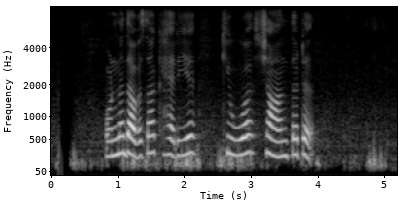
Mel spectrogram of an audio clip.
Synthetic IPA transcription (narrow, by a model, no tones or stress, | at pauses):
onːəd̪aʋəsakhæɾijəkiuʋaʃaːnt̪əʈə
